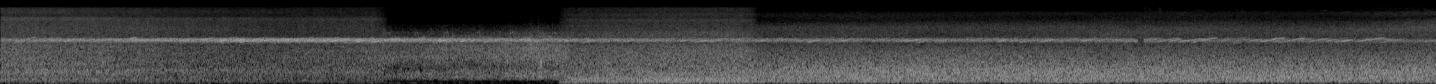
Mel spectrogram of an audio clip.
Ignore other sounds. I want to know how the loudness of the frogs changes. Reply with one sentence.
The volume of the frogs goes down.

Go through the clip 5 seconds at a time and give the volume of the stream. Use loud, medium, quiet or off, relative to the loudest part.
medium, loud, loud.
